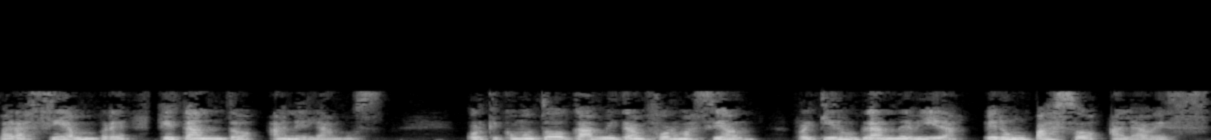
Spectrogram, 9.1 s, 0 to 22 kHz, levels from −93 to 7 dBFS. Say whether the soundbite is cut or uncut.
cut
